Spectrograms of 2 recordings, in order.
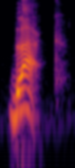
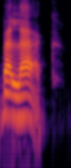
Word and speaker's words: black: Black. Not balac. Black.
